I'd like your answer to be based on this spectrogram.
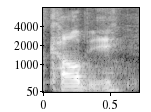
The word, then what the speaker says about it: Kalbi: Okay, so we're going to talk about barbecue, my adventures right now of doing this Calbee. For those of you who are not aware of what Calbee is, it's spelled K-A-L-B-I.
